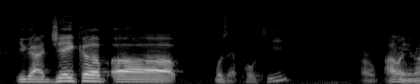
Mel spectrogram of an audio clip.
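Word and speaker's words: Pöltl: got Jacob, was that Poteet? Or I don't even know how you say his name. Pirtle. Pirtle. I swear to you, it's Pirtle, even though there's no R.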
